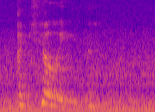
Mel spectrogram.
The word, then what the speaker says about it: Akiline: Akiline. It's like A-K-I-L-I-N-E. I'm not quite sure how she's pronouncing it. I think it's like Akiline, Killy, something like that, maybe.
